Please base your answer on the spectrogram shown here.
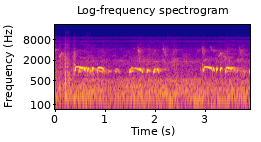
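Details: Zebra dove from a local line producing lure-call phrases: three quick stuttering coo bursts, each a run of clipped notes, with a sharp click near the start.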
